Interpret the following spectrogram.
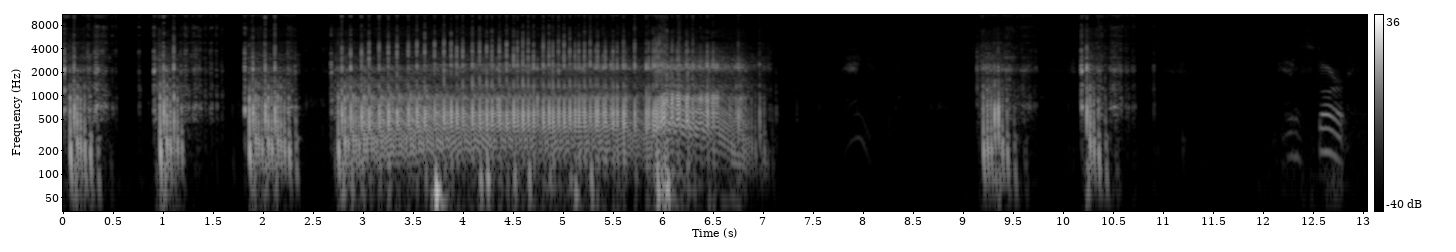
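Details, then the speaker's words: Junkyard off-brand old chainsaw, choke used: fires and buzzes rough about five seconds then dies, then short pulls; suspected fuel starvation, possibly from a dirty filter. "but don't want to stay running. [Music] I think it's having a hard time pulling the fuel."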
